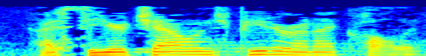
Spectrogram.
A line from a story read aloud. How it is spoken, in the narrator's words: Jesus says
